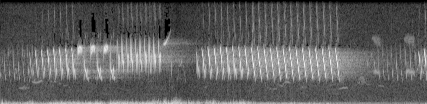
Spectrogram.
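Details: Nightingale singing at night in a forest, delivering long rapid high trills of evenly repeated notes, broken by brief whistles and pauses, with a low rumbling background.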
